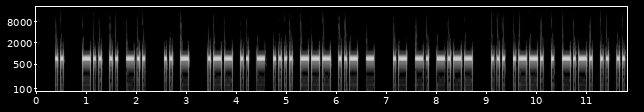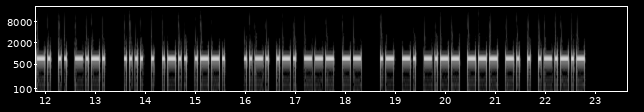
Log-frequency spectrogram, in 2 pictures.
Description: Morse code, heard as a keyed tone, about 22 wpm, 700 Hz. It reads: I DID IT WITHOUT ANY SPECIFIC HELP FROM ANYONE.
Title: Sentences from Top 1000 Words - Review Part 3 - 22wpm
